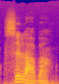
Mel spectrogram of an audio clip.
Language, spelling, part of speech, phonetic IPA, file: Polish, sylaba, noun, [sɨˈlaba], Pl-sylaba.ogg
